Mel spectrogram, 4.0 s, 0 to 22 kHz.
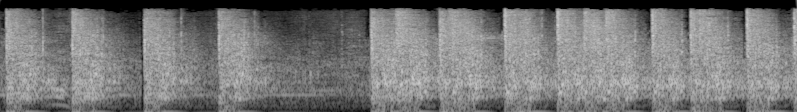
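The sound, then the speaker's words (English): Police gunfire in a shooting incident: many sharp, loud shots fired in rapid succession, with a brief pause after the first few before a denser, steady volley continues to the end. “20 shots fired in 5.0 seconds.”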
